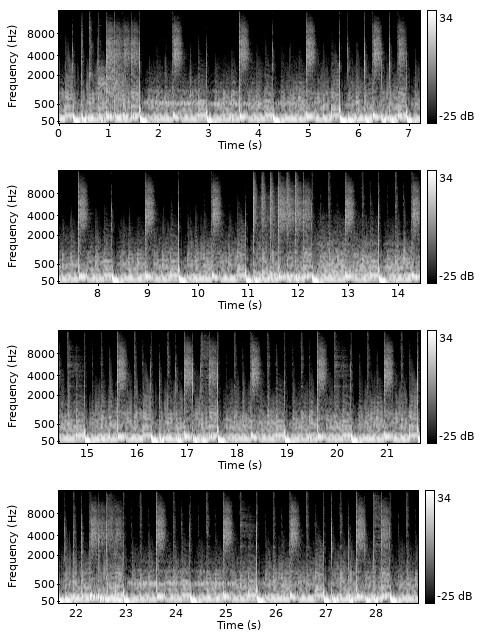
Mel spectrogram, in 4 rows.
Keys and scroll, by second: 22.6 Return.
